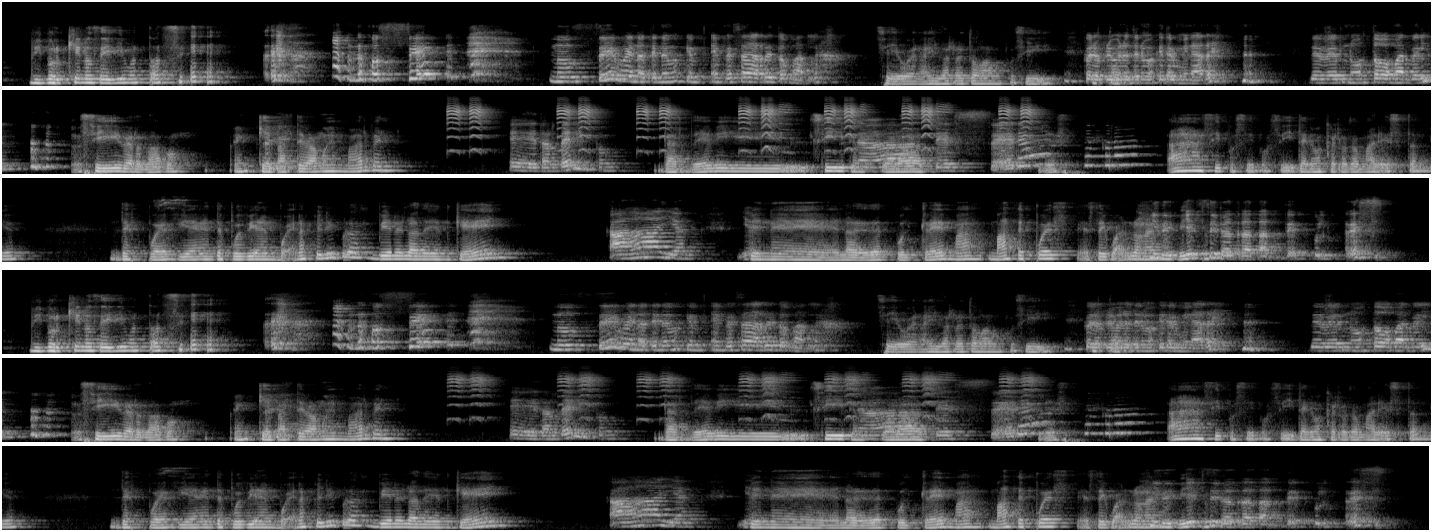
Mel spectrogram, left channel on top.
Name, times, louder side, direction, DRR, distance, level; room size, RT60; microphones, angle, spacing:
voice 1, 0.3-2.0 8.8-10.5 11.1-11.2 15.0-16.1 16.6-18.2 20.9-23.5 24.7-24.9 25.9-28.7 29.7-33.7 36.0-40.4, left 1 dB, 15° left, 5 dB, 1.0 m, -22 dB
voice 2, 2.6-5.2 5.5-8.4 10.6-12.5 13.1-14.7 16.9-17.2 19.4-20.4 22.7-24.8 25.1-25.7 34.6-35.5 35.9-36.1 39.9-42.4, left 3 dB, 80° left, 1 dB, 3.1 m, -25 dB
sound 1, 18.7-19.1 19.8-20.2 20.6-21.0 21.7-22.2 22.5-22.9 23.3-23.8 24.3-24.6, left 8 dB, 60° left, 2.4 m, -25 dB
16.0 x 11.0 x 4.3 m, 0.69 s
head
